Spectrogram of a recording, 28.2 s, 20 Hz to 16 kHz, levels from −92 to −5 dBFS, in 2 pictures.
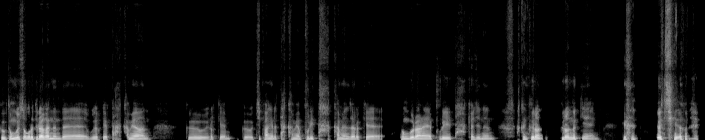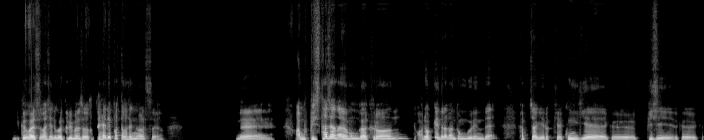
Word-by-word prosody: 그 115 -4 +1
동굴 130 +7 +5
속으로 135 -4 +3
들어갔는데 100 -7 +4
뭐 100 - -6
이렇게 100 0 -2
딱 140 +1 -11
하면 120 -6 +1 0.7
그 100 -4 -2
이렇게 95 +1 -6 0.3
그 90 -2 -5
지팡이를 120 +2 -3
딱 - - -11
하면 125 -5 -3
불이 115 0 -3
탁 - - -13
하면서 120 -7 -1
이렇게 90 -4 -3 0.4
동굴 115 +3 +3
안에 105 -3 +2
불이 105 +1 -1
탁 - - -13
켜지는 105 - -4 0.5
약간 130 -3 -5
그런 130 +3 +4 0.4
그런 150 +1 +5
느낌. 95 - -2 0.5
그 - - -3 0.4
그 150 - +10
지금 150 -1 +2 0.9
그 - - -1
말씀하시는 145 +2 +4 0.3
들으면서 125 +1 +2
갑자기 130 +7 -2
해리 200 +3 +6
포터가 185 -7 -2
생각났어요. 100 - -4 1.4
네. 100 - -5 1.1
아 170 - +1
뭐 155 -5 0
비슷하잖아요. 170 - +4
뭔가 125 +3 +2
그런 120 - 0 0.2
어렵게 160 0 -1
들어간 130 -3 0
동굴인데 110 - -3 0.5
갑자기 125 -3 -2
이렇게 110 -1 -4
공기에 130 +1 +1 0.5
그 95 -2 -3 0.2
빛이 120 -4 -3
그 95 -2 -3
120 Hz, 255 characters per minute, -24 LUFS, 100-135 Hz, 1.4 s, 그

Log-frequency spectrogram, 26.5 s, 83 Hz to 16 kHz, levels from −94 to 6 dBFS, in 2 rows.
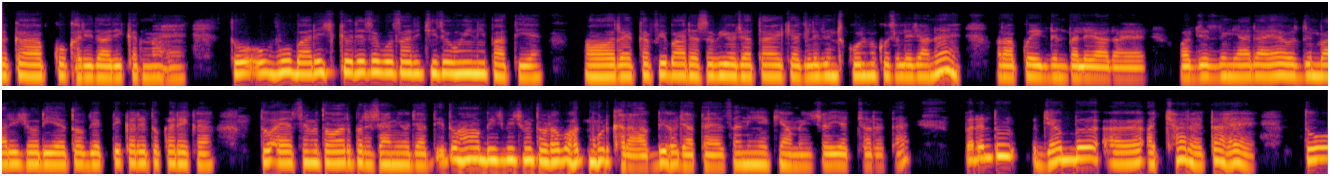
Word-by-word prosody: का 170 - +2
आपको 160 +2 -2
खरीदारी 150 0 +1
करना 145 -1 -4
है। 140 +1 -9 0.5
तो 185 - +3 0.2
ओ - - +2
वो 205 +1 +5
बारिश 185 +1 +2
की - - +3
वजह 195 0 +4
से 200 +1 +2
वो 195 -1 +3
सारी 190 -1 +2
चीज़ें 190 -1 +3
हो 185 0 +4
ही 190 0 +5
नहीं 185 0 +5
पाती 155 -2 -1
हैं 150 0 -3 0.5
और 155 +1 +2
काफ़ी 170 +1 0
बार 165 -1 0
ऐसा 160 +1 -1
भी 165 +1 +2
हो 165 - +3
जाता 155 0 -1
है 155 0 +1
कि 155 - -1
अगले 150 +1 0
दिन 160 0 +1
स्कूल 165 0 -1
में 165 0 +1
कुछ 160 -2 -3
ले 155 0 0
जाना 160 +5 0
है 205 -6 +2 0.4
और 155 - -1
आपको 150 +2 -1
एक 150 -2 +1
दिन 150 -1 -3
पहले 145 0 +2
याद 140 -1 -1
आया 135 0 -3
है 135 - -5 0.4
और 145 - +2
जिस 155 0 +1
दिन 160 0 -2
याद 155 0 -2
आया 160 0 0
है, 170 - +2
उस 160 -1 0
दिन 165 0 +1
बारिश 160 0 0
हो 160 - +2
रही 160 0 +2
है, 155 0 +1
तो 160 +2 -2
अब 155 - -3
व्यक्ति 160 +2 -1
करे 170 0 +1
तो 165 +1 -3
करे 165 -1 +1
क्या? 150 -1 -4 0.5
तो 185 +1 +2
ऐसे 170 0 0
में 175 0 +2
तो 170 0 0
और 170 0 +1
परेशानी 160 -1 -1
हो 155 - 0
जाती 150 +1 -5
है। - - -3
तो 215 - 0
हाँ, 215 +2 +4
बीच-बीच 200 +1 +3
में 205 - +5
थोड़ा 185 -1 +4
बहुत 190 0 +2
मूड 190 +1 +3
खराब 135 -2 -3
भी 175 - +4
हो 160 -2 0
जाता 145 -1 -3
है, 140 0 -1
ऐसा 150 +4 -5
नहीं 160 0 +1
है 155 -1 -1
कि 160 - -5
हमेशा 140 0 -5
ही 150 0 +1
अच्छा 145 0 -6
रहता 140 +1 -10
है। - - -6 0.6
परंतु 260 +3 +2 0.2
जब 195 +7 +1
अ, 175 -6 +1
अच्छा 200 +6 -2
रहता 175 0 0
है, 160 -6 0 0.5
तो 200 - +2
160 Hz, 230 wpm, -14 LUFS, 150-180 Hz, 0.6 s, वो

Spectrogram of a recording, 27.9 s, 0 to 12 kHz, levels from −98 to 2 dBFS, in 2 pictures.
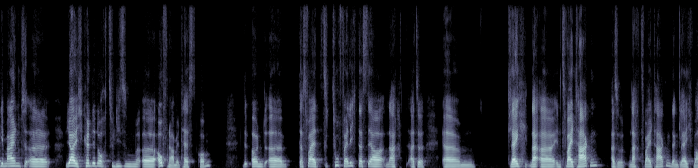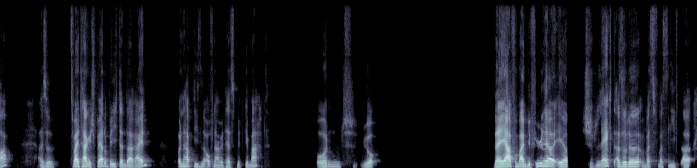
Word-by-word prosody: gemeint, 175 0 -1
äh, 160 -1 +1 0.3
ja, 200 -1 +7
ich 180 0 -1
könnte 190 0 0
doch 180 -2 -3
zu 180 -2 -13
diesem, 155 0 -8
äh, - - -9
Aufnahmetest 135 - 0
kommen. 210 - -6 0.8
Und, 155 -2 -2
äh, 140 -2 +1 0.3
das 140 - -7
war 165 -3 +4
jetzt 155 +1 -3
zufällig, 200 -4 -5
dass 170 -1 -4
der 155 -4 +2
nach 145 0 -5 0.2
also, 135 0 -5 0.4
ähm, 125 -1 -2 0.6
gleich 160 -1 +4
na 140 -3 +2
äh, 135 - -5
in 130 -1 -9
2 160 -1 +5
Tagen 190 +9 +2
also 115 -5 -6
nach 135 +1 -6
2 135 0 -4
Tagen 155 +7 -4
dann 130 -2 -6
gleich 130 -1 -4
war. - - -3 0.5
Also 120 -2 -8 0.3
2 155 -1 +5
Tage 150 -2 +5
später 165 +4 +2
bin 160 -1 -3
ich 150 - -3
dann 145 -3 -1
da 125 -2 +3
rein 115 - 0 0.6
und 155 +1 -3
habe 160 0 -1
diesen 145 -1 -7
Aufnahmetest 110 -8 -8
mitgemacht. - - -7 1.1
Und 140 +1 -5 0.4
ja - - -3 2.5
Na 130 0 +7
ja, 150 +6 +11
von 145 -6 -6
meinem 135 0 +6
Gefühl 165 +8 0
her 175 -1 +6
eher 145 0 +3 0.3
schlecht. 130 - -2
Also, 145 +1 +1
da 145 +1 +4
was 135 0 -9
was 120 0 -11
lief 130 0 -11
da? 120 -1 -1
145 Hz, 140 wpm, -25 LUFS, 130-165 Hz, 2.5 s, ja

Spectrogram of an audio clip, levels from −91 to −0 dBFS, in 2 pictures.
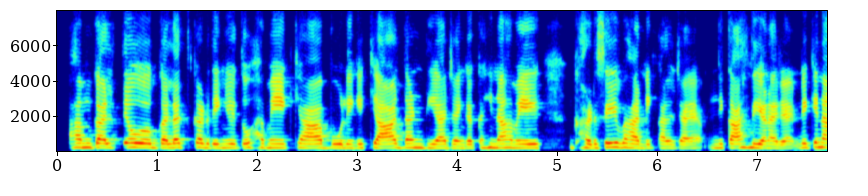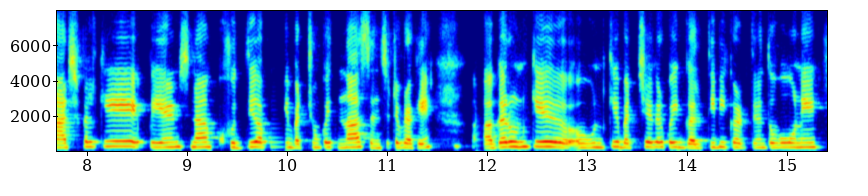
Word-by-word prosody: हम 235 0 0
गलतो 230 +1 +3
गलत 230 +2 +2
कर 235 -2 0
देंगे 215 0 -2
तो 230 - +1
हमें 220 -1 0
क्या 215 -2 +2
बोलेंगे? 210 0 -2
क्या 210 0 +2
दंड 225 0 -1
दिया 205 -1 0
जाएगा? 200 0 -1
कहीं 220 +3 -5
ना 215 - +1
हमें 210 -1 +1 0.3
घर 210 0 -2
से 240 - +5
ही 250 - +3
बाहर 215 -3 +1
निकल 205 0 -6
जाएँ 195 -1 -3 0.2
निकाल 215 +1 0
दिया 215 -2 +3
ना 195 -1 -2
जाए। 190 +1 -2
लेकिन 235 +2 0
आजकल 235 +3 0
के 295 - +3 0.4
पेरेंट्स 255 +3 0
ना 260 0 +2
खुद 240 -4 -4
ही - - +1
अपने 260 -2 -13
बच्चों 230 +3 -11
को 255 - 0
इतना 250 +1 +1
सेंसिटिव 235 +2 -5
रखे 220 -1 0
हैं। 255 +5 -1 0.5
अगर 215 +5 +4
उनके 280 +1 +3
अ, 255 -2 +4
उ 230 +1 -2
उनके 275 +4 -3
बच्चे 240 +2 -1
अगर 265 0 +2
कोई 260 -1 0
गलती 210 +3 -1
भी 265 +1 -3
करते 235 -1 -5
हैं 230 - -7
तो 240 +1 -3
वो 245 +1 -2
उन्हें 250 +1 0
230 Hz, 215 wpm, -19 LUFS, 210-245 Hz, 0.5 s, से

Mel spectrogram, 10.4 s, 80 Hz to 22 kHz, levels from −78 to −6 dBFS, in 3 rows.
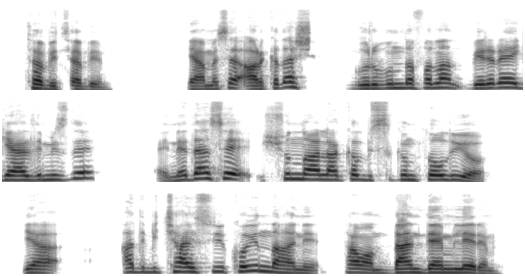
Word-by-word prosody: Tabii, 160 -7 +2
tabii. 125 -5 -3 0.6
Ya, 135 -1 +1
mesela 150 +1 -1
arkadaş 180 +10 +1 0.2
grubunda 165 +4 -1
falan 195 +2 -1
bir 170 - +3
araya 205 +2 +3
geldiğimizde, 195 +6 +1 0.4
eee, - - -10
nedense 235 +5 +2
şununla 230 -2 -1
alakalı 205 -1 +3
bir 185 - -9
sıkıntı 195 +1 -2
oluyor: 195 -11 +1 0.4
"Ya 155 -1 -1 0.4
hadi 185 +1 -4
bir 180 - -7
çay 195 +2 +2
suyu 200 +1 -8
koyun 215 +4 +1
da, 180 - +4
hani, 145 -4 -2 0.2
tamam 150 -5 +1
ben 160 0 +5
demlerim." 160 -7 +2
185 Hz, 160 wpm, -22 LUFS, 160-200 Hz, 0.6 s, ben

